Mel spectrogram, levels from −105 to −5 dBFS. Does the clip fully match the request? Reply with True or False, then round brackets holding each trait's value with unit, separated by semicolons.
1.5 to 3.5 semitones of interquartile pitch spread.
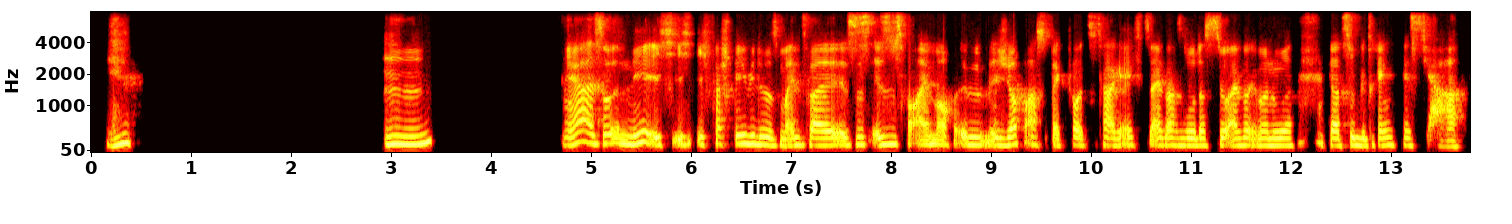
True (2.6 semitones)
